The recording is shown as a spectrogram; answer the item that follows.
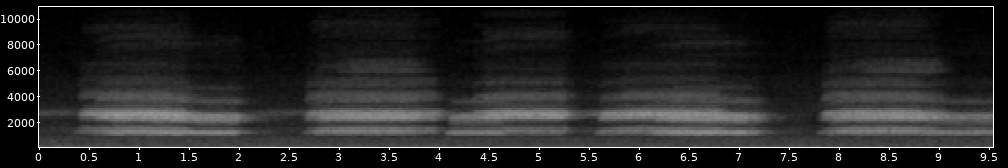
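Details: Frogs on a summer night behind a Northern Virginia home produce five droning, nasal bursts of roughly one to two seconds, evenly spaced and strongly harmonic.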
